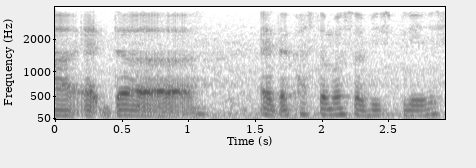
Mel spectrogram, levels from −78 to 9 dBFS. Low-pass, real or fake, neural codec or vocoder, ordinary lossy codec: 3.6 kHz; real; none; none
